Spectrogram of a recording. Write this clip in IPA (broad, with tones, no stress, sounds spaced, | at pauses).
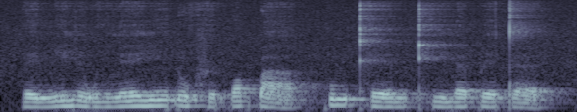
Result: e˨ ɲ i˦ j ɪ˨ w i˨ l eː˦ j ĩ˦ ɗ ũ˨ f ɪ˨ p ɔ˦ k͡p a˨ | kʷ ɪ˦ m kʰ eː˨ m kʰ i˨ j ɛ˨ p e˨ t ɛ˨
